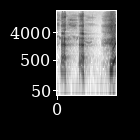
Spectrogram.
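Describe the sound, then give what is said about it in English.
Three short, harsh, non-contagious coughs from one person in upstate New York, the first two quick and evenly spaced, then a brief pause before a louder, rougher third. “It is not a contagious cough.”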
